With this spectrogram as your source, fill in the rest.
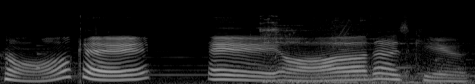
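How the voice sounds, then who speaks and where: A woman's voice: medium pitch, animated, extremely slow, over music. A woman streamer reacting casually to a game, laid-back and often repeating her phrases.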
